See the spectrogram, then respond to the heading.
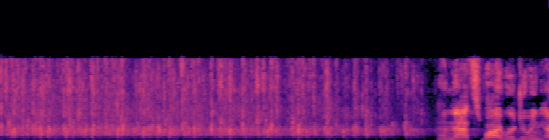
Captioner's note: applause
